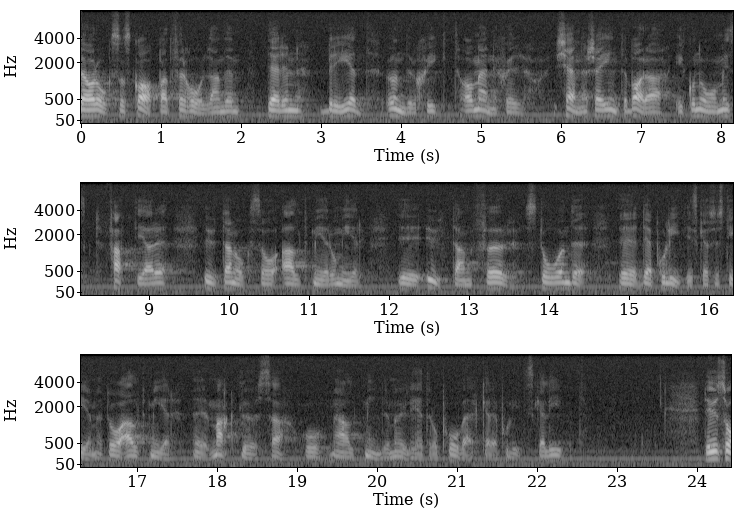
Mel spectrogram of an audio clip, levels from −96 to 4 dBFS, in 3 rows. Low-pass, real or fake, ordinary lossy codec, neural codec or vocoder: none; real; none; none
